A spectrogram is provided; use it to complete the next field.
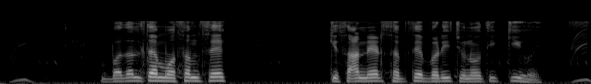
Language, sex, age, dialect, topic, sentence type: Magahi, male, 25-30, Northeastern/Surjapuri, agriculture, question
